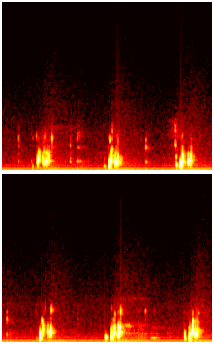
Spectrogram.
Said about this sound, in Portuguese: Deixa eu só beber um copo de água aqui.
